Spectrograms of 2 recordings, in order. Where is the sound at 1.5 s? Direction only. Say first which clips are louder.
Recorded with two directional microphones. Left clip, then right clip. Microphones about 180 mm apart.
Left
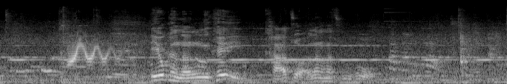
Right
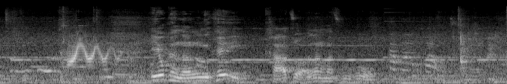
Left 1 dB; centre (ahead or behind).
